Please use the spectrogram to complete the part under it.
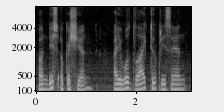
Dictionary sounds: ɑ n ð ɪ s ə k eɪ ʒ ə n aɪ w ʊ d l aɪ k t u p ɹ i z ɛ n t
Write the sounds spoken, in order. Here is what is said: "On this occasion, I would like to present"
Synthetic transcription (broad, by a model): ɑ n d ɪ s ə k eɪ s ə n aɪ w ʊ d l aɪ k t u p ɹ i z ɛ n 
